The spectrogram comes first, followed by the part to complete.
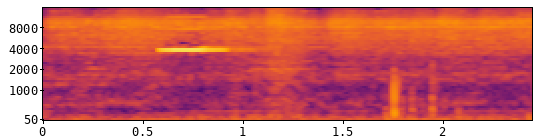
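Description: Otis elevator cab's electronic signal sounding one short, high, steady beep, followed about a second later by a short thump.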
